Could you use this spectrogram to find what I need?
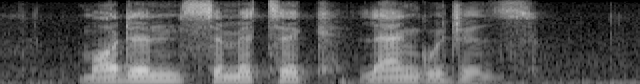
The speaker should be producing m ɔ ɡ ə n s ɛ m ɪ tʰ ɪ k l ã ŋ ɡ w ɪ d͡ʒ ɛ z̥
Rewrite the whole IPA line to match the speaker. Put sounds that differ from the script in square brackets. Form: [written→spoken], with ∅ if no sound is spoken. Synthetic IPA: m ɔ [ɡ→d] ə n s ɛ m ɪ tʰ ɪ k l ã ŋ ɡ w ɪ d͡ʒ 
